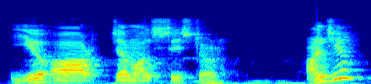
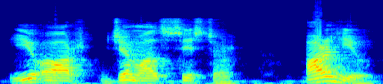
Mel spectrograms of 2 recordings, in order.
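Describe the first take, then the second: First: The pitch rises on the question tag. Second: The pitch falls on the question tag. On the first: The speaker is checking whether it is true. "you use a rising intonation to indicate uh, a checking question tag" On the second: The speaker is almost sure and expects agreement. "you can use a following intonation to indicate a confirming question tag"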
